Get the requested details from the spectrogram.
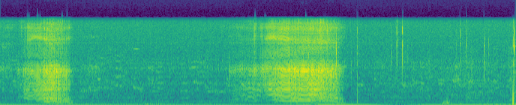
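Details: Adult man (an uncle) snoring: two loud, rattling snores on in-breaths, separated by quiet breathing, with faint room noise.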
